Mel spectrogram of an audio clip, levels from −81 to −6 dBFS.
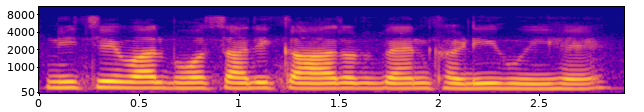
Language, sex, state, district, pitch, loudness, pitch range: Hindi, female, Uttar Pradesh, Lucknow, 200 Hz, -16 LUFS, 195-215 Hz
